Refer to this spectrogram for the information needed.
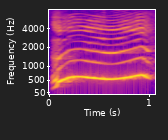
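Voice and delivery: very high, loud ooh; excited ooh. Real, not acted. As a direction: squeal with delight. Baby says thanks.

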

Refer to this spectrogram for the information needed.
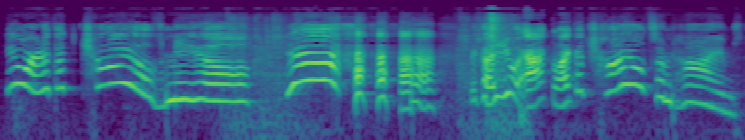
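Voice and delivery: high, drawn-out mocking coo with laughter; hammed-up high teasing, breaking into laughs; gleeful teasing. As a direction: tease a passenger like a little child. Teasing Mister Genesis about child's meal.

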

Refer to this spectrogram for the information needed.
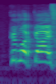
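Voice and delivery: loud, high cheery shout; retold yell of good wishes; imitated calling out. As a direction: call out to a team in passing. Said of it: "I just went".

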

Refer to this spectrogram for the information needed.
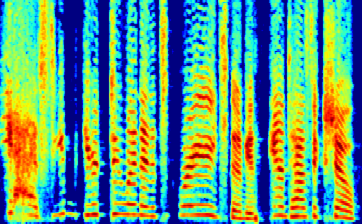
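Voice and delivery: imitating excited friends; cheering. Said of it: "cheering me on".

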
